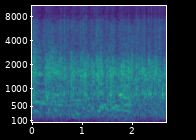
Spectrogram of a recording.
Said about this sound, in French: est-ce qu'on peut applaudir pour Wilfried de Kanga?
